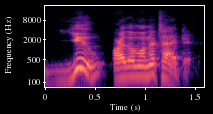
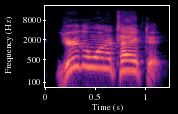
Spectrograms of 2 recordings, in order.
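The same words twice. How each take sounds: First: "You" set apart and punched, then a pause; emphatic "You", rest in a more level voice; stress on YOU. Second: High-pitched blame thrown back; worked-up, high comeback; indignant accusation. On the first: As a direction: lean hard on "You" before finishing the accusation. Repeats the accusation word by word. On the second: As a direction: protest high, with a falling end. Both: Real, not acted.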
